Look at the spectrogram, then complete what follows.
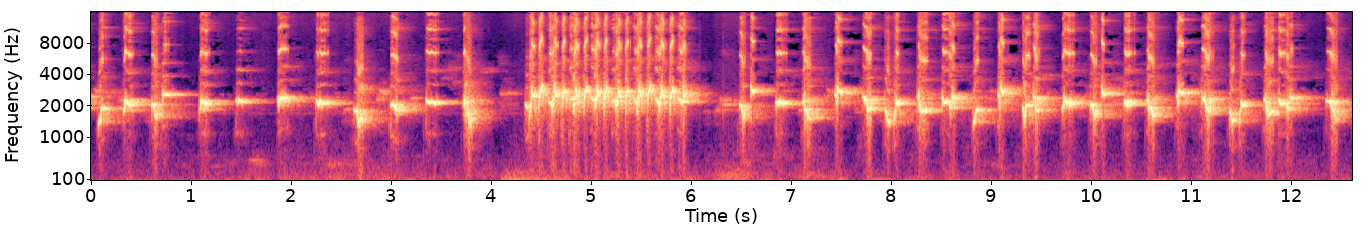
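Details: Yellow-vented bulbul in rapid ropelan-style song with ngelituk and straw-headed-bulbul-like phrases, used as a master for caged birds: quick run of short whistled notes dipping and rising, broken by two dense buzzy trill bursts mid-way.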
